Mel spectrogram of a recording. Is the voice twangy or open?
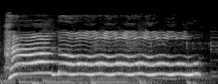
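open. The voice sounds open and round. "Sometimes we want more of an open tone"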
